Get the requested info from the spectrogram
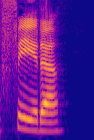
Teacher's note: porque a letra i quase não sai funcionando como semivogal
